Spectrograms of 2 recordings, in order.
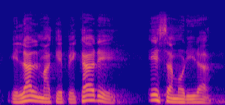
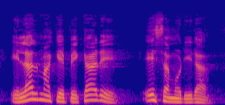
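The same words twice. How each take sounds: Both takes have the same delivery.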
